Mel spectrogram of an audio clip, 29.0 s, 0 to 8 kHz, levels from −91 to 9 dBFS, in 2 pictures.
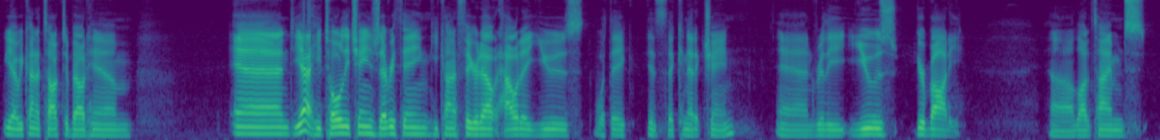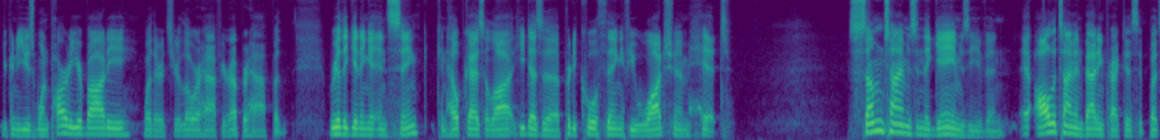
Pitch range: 115-135 Hz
